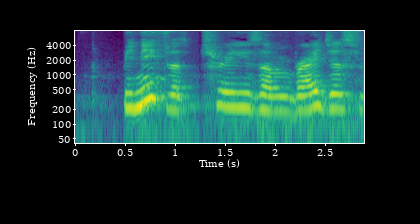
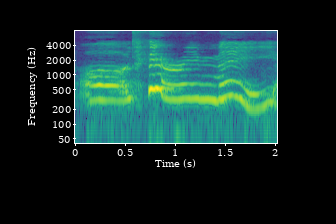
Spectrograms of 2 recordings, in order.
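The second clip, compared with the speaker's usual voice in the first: high, louder, slow hammed-up sob of "dearie me"; king sobbing; 8 semitones higher, 5 dB louder, slower than usual. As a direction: wail it like a sulky king in tears. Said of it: "The king sobbed".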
